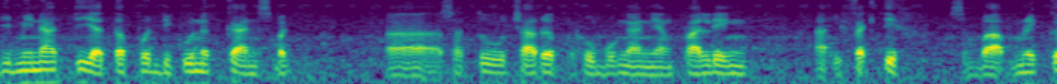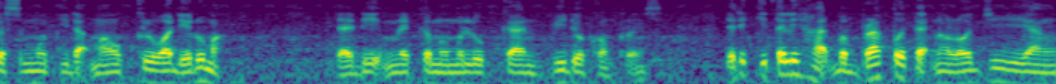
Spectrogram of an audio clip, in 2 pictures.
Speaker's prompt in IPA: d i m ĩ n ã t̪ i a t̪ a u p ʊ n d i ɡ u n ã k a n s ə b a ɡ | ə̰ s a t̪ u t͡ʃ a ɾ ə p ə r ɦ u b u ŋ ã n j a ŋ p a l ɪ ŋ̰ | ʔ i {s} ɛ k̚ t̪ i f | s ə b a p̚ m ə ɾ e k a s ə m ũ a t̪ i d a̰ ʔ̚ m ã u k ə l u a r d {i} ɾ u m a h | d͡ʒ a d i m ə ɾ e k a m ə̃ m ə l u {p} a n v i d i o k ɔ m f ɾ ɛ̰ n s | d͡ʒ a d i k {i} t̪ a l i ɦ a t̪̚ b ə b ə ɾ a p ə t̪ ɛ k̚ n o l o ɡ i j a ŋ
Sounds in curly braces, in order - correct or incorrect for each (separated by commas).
incorrect, correct, incorrect, correct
